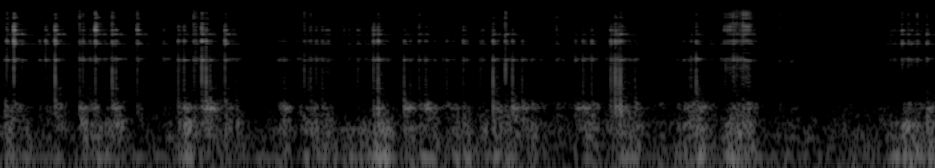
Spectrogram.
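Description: Long nails tap and scratch the ridges of a tall ribbed glass vase held on a table. Quick, bright glassy clicks and chinks mix with soft scraping over the ribbed surface. Each tap dies away almost at once.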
